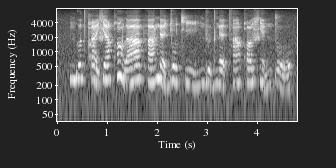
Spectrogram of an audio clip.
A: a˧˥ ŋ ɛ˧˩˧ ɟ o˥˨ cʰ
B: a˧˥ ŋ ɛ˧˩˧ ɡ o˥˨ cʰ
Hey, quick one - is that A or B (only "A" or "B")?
A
